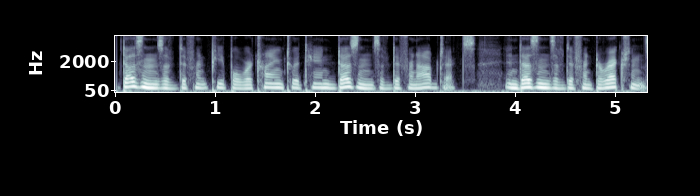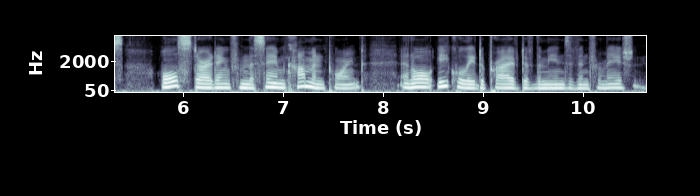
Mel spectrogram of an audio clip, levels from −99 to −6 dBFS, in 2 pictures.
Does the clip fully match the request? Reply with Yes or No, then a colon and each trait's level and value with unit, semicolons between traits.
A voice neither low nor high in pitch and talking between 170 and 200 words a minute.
Yes: medium, 160 Hz; average, 185 wpm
